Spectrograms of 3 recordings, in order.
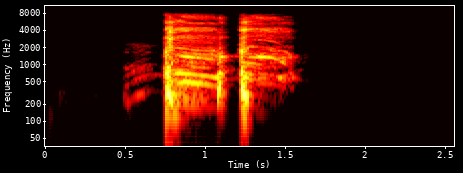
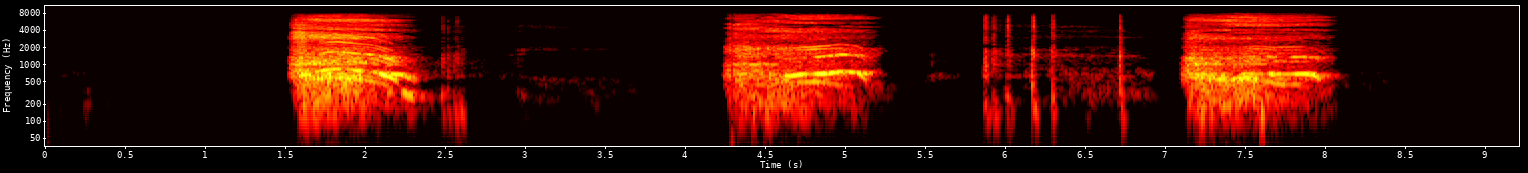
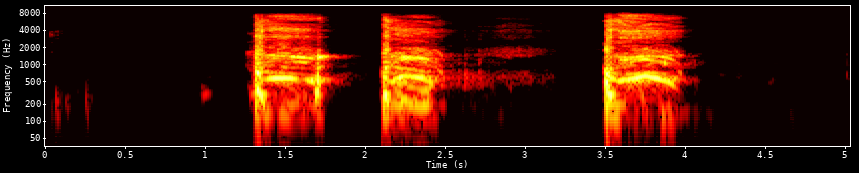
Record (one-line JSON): {"cough_length": "2.6 s", "cough_amplitude": 23792, "cough_signal_mean_std_ratio": 0.34, "exhalation_length": "9.2 s", "exhalation_amplitude": 8903, "exhalation_signal_mean_std_ratio": 0.45, "three_cough_length": "5.0 s", "three_cough_amplitude": 24438, "three_cough_signal_mean_std_ratio": 0.4, "survey_phase": "beta (2021-08-13 to 2022-03-07)", "age": "18-44", "gender": "Female", "wearing_mask": "No", "symptom_runny_or_blocked_nose": true, "symptom_fatigue": true, "symptom_headache": true, "symptom_change_to_sense_of_smell_or_taste": true, "symptom_loss_of_taste": true, "symptom_onset": "3 days", "smoker_status": "Ex-smoker", "respiratory_condition_asthma": false, "respiratory_condition_other": false, "recruitment_source": "Test and Trace", "submission_delay": "1 day", "covid_test_result": "Positive", "covid_test_method": "ePCR"}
